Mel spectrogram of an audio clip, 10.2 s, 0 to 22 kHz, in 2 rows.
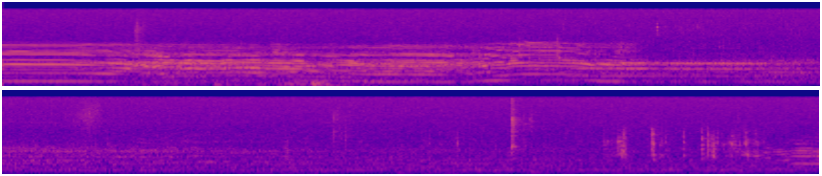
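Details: Rutting red deer stags in Västmanland, Sweden, 2010, competing over hinds: a rough bellowing roar for about four seconds, then a fading groan, followed by sharp scattered clicks and knocks.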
